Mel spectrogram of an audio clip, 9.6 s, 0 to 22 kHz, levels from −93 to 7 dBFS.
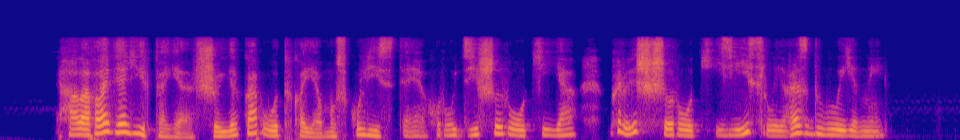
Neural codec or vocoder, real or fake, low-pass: codec, 16 kHz in and 24 kHz out, 0.6 kbps, FocalCodec, streaming, 4096 codes; fake; 7.2 kHz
